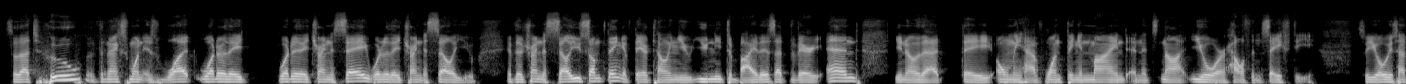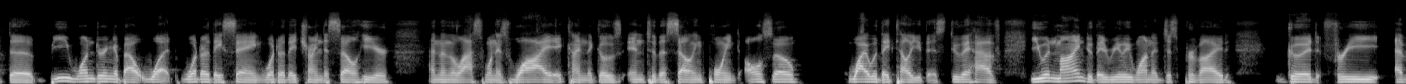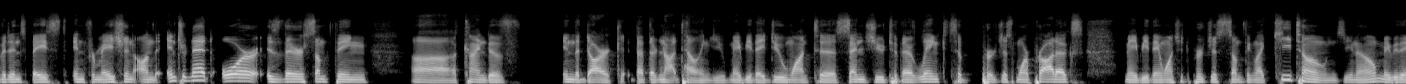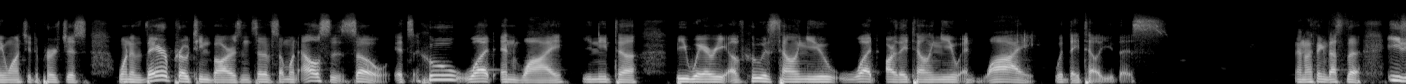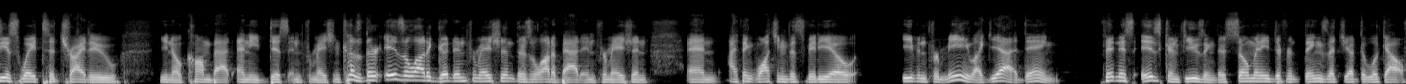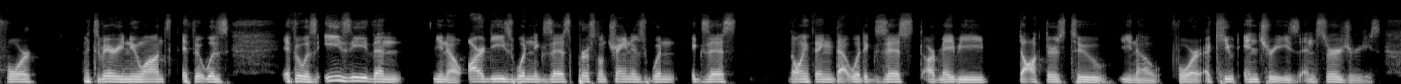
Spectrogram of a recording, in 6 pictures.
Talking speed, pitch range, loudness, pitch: 215 wpm, 105-125 Hz, -17 LUFS, 115 Hz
